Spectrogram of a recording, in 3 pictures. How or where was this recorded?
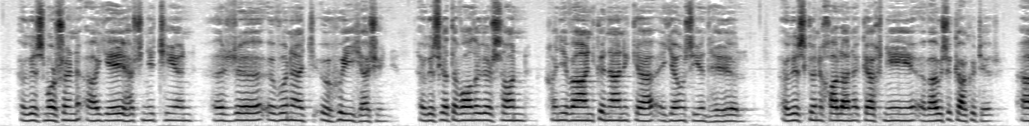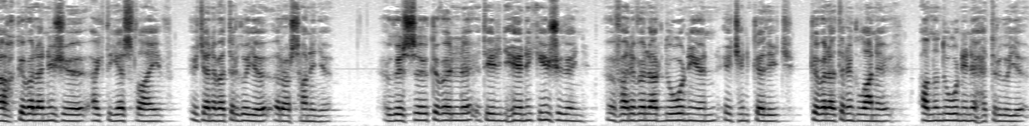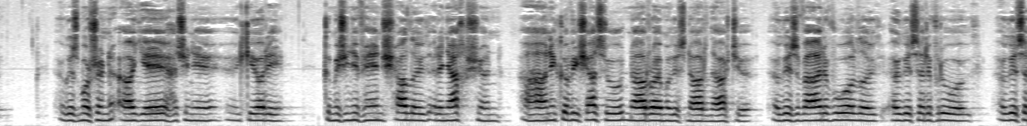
large echoing room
